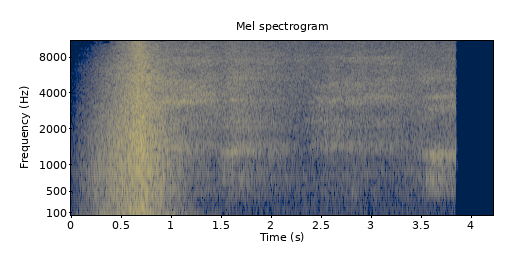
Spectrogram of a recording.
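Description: A whoosh transition sound effect that swells to a peak just under a second in, then fades away into a faint hiss.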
